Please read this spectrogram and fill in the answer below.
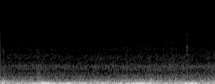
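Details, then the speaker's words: BMW 1 Series after repair, driving: low steady road rumble with no squeak over bumps; the rear lower-arm bush, squeaking from water ingress washing out its lubricant, was fixed by applying Würth Ultra 2040 into the rubber seals. "oh listen to that it's perfectly quiet so the squeaking is gone the suspension where it was squeaking over every single pump is now silent"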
